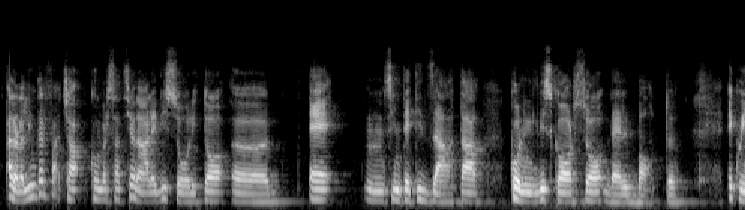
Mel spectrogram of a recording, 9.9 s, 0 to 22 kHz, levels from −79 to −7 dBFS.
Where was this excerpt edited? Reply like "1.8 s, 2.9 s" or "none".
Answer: none

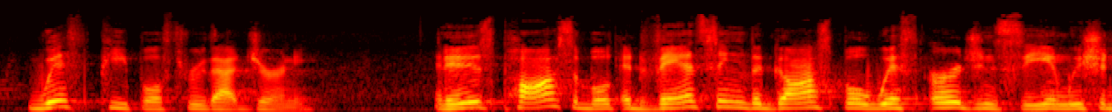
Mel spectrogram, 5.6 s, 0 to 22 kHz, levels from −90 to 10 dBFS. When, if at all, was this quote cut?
1.9 s, 3.1 s

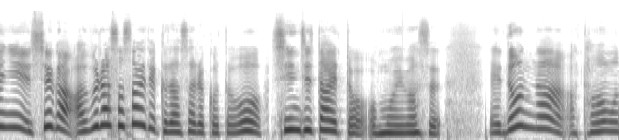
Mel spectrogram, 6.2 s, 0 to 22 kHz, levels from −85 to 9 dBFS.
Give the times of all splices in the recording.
2.7 s

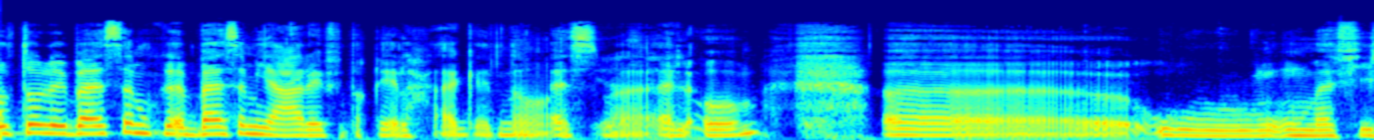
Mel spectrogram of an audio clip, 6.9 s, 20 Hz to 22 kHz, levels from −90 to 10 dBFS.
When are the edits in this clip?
1.7 s, 2.7 s

